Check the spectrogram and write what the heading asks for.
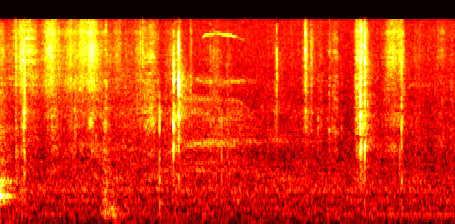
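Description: Sheet of paper being folded and creased by hand: soft rustles and short scrapes as fingers press the folds flat, with two sharper strokes near the middle and about three and a half seconds in.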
